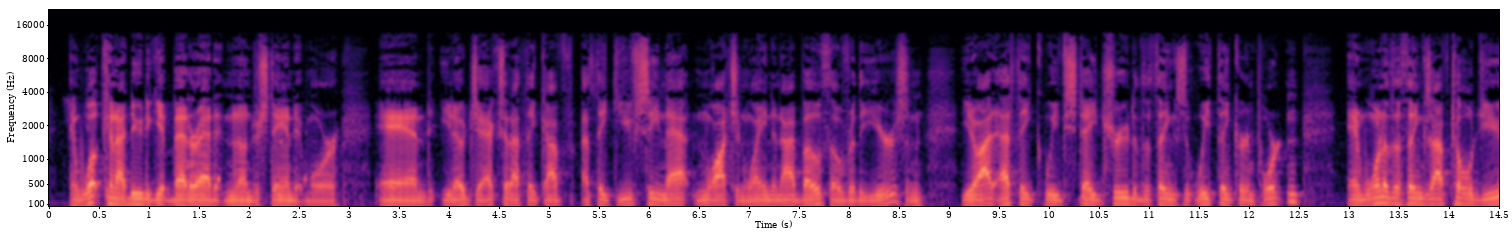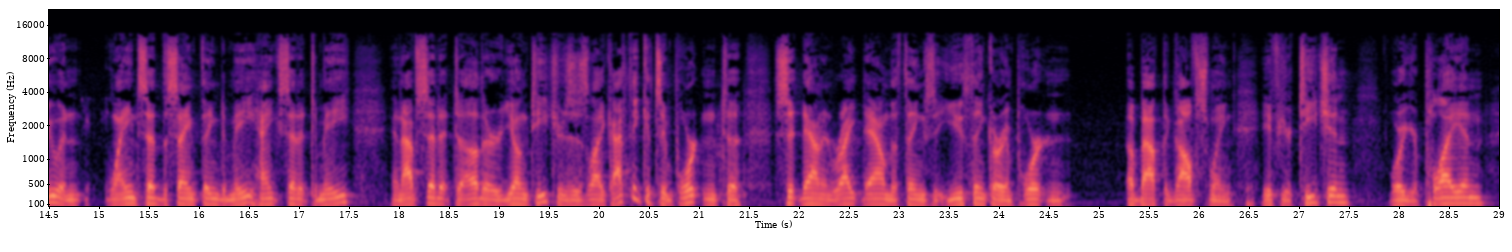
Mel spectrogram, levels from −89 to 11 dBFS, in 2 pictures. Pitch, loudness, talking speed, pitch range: 95 Hz, -19 LUFS, 230 wpm, 90-105 Hz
